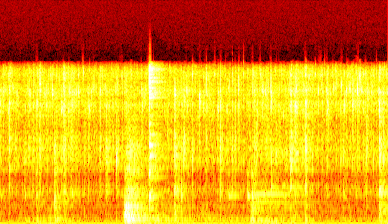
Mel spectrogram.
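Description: Oxtail pieces frying in hot oil in a frying pan: a steady sizzle full of small crackles as they are turned and lifted with tongs. About two seconds in there is a short thud followed by a sharp clack.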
